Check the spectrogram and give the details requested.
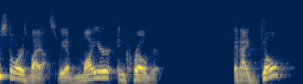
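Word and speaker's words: Meijer: But so many people say Kroger's and so many people say Myyers. Yeah. We we prefer lurker. We prefer Meyer as well.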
